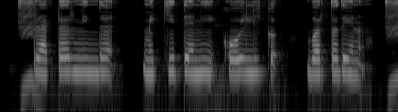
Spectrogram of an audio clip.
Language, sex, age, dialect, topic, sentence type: Kannada, female, 18-24, Northeastern, agriculture, question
